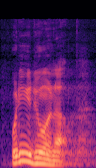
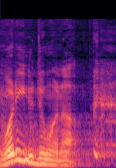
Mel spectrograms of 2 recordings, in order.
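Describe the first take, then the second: First: The question is said with mild intensity. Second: The question is said with strong intensity. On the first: "I said it with more intensity than this" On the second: "I said it with more intensity than this. I said"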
